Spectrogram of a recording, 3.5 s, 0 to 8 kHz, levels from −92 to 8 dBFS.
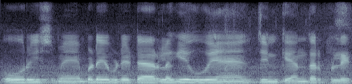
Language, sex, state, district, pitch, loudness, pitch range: Hindi, male, Haryana, Jhajjar, 140 Hz, -15 LUFS, 135-145 Hz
